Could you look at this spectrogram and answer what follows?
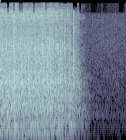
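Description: A serger chains stretchy knit fabric for a cardigan, a dense, close whirring hum that runs steadily and then cuts off abruptly.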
